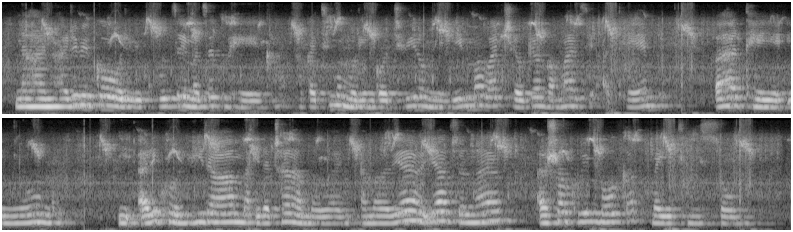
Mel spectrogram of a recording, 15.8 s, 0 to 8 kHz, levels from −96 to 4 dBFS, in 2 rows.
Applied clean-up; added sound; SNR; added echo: none; Bird vocalization, bird call, bird song; 7 dB; reverberation time 0.5 s.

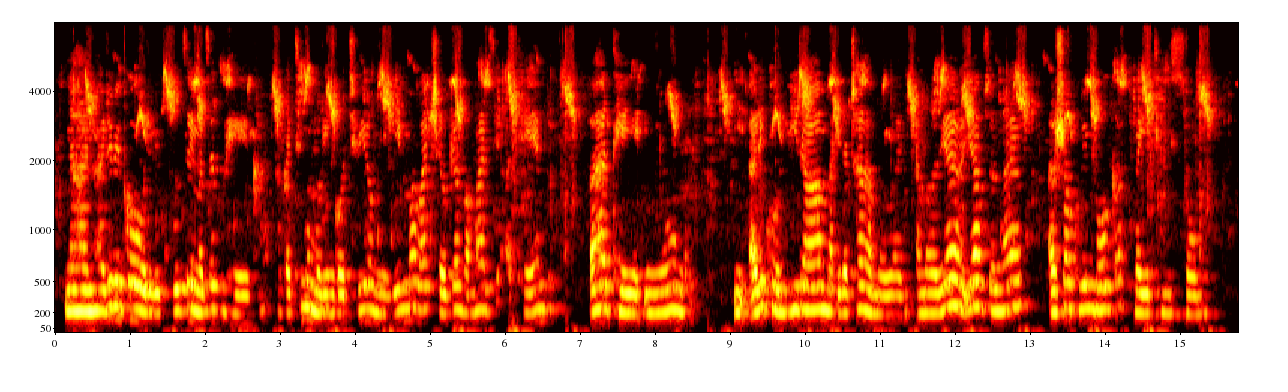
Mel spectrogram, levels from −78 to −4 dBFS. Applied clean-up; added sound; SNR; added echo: classical method WPE with log-MMSE.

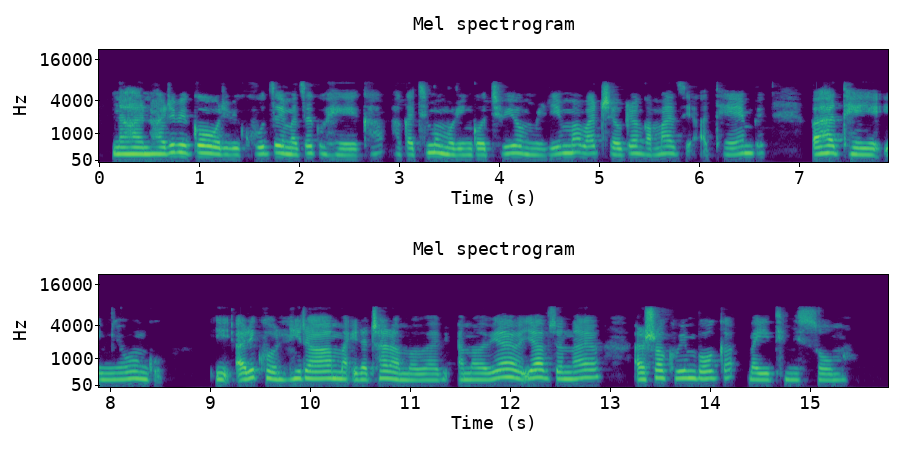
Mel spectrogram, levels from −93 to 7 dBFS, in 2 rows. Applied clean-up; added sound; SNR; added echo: none; none; none; none.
